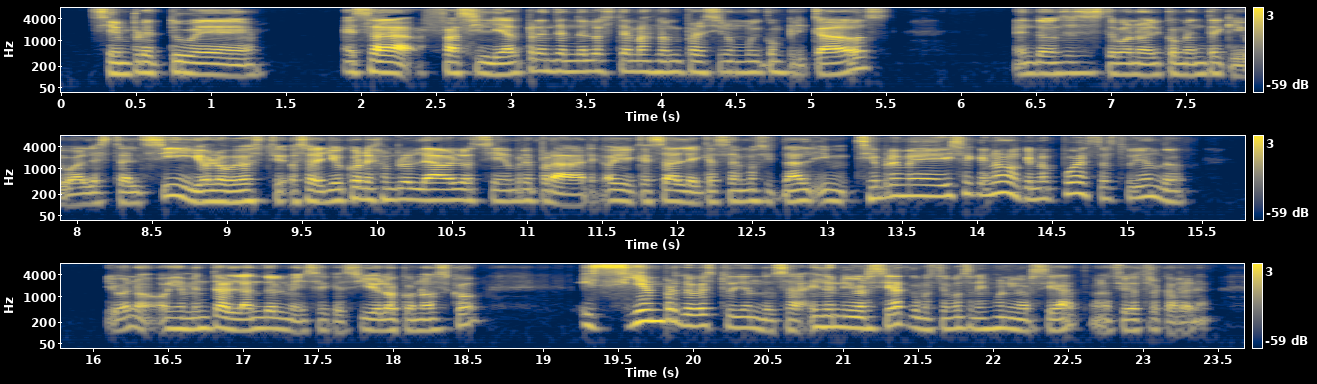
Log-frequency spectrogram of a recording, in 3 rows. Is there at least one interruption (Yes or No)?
No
